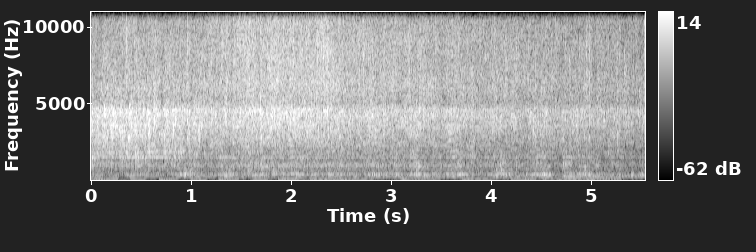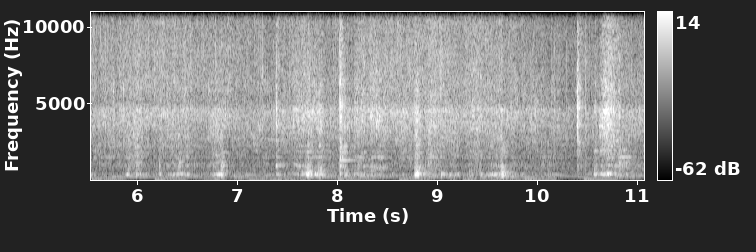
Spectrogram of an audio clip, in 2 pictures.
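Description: Onions and ginger-garlic paste sizzling in hot oil in an aluminium pot while a metal spatula stirs through them. From about halfway there are a few short, louder scrapes and knocks of the spatula against the pot.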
